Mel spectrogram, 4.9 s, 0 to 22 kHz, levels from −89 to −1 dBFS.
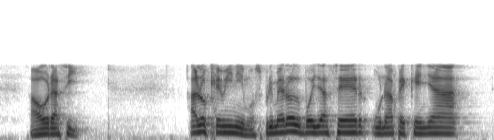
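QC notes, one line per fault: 2.12–2.19 s and 3.93–3.98 s, short concealed packet loss: right after "a lo" and after "les voy a hacer", roughly 30 ms of audio went missing. The receiver stretched the preceding sound to bridge each gap, so each one is heard as a brief smear. The sound is band-limited to 4 kHz throughout, as expected for a G.711 A-law call path.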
